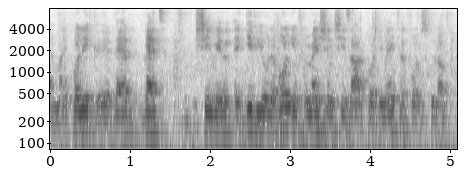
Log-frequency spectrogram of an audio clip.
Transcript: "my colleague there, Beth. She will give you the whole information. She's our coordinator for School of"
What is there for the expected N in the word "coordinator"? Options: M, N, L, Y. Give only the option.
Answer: N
